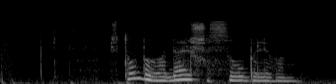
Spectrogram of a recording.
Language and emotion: Russian, sad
